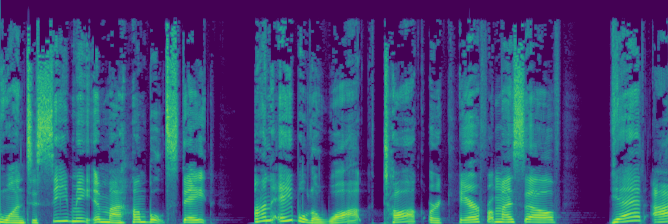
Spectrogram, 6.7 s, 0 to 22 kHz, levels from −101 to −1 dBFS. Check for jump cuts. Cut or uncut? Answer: uncut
